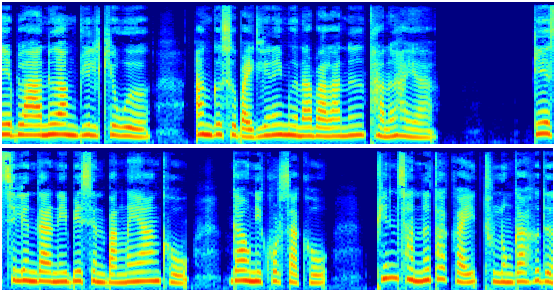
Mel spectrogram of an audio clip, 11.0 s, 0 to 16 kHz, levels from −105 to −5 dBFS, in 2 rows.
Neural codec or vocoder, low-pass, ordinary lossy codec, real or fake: autoencoder, 48 kHz, 128 numbers a frame, DAC-VAE, trained on Japanese speech; 14.4 kHz; MP3, 64 kbps; fake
